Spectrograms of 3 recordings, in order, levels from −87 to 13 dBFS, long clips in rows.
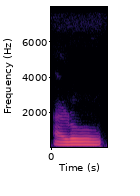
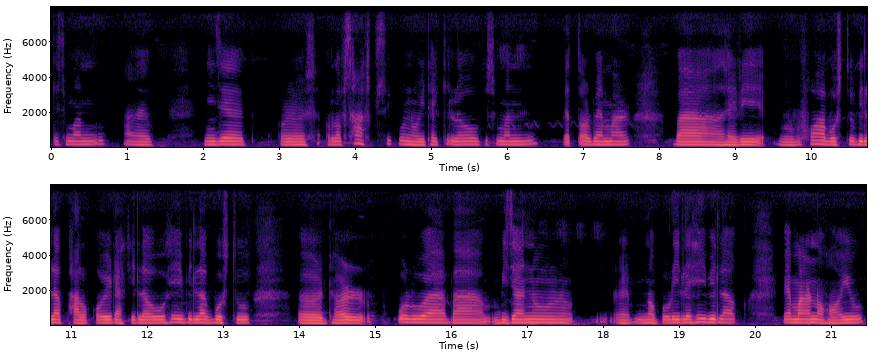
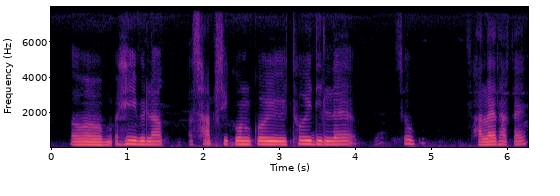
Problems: constant background noise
